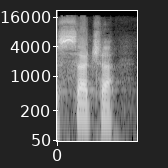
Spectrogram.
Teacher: Such 和 a 连在一块儿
